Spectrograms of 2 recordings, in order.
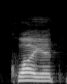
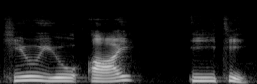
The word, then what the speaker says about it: quiet: Be careful with the spelling. Q U I E T. So, we have three vowels in a row. Three vowels in a row. UI, E. And it's two syllables. Yet quiet.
